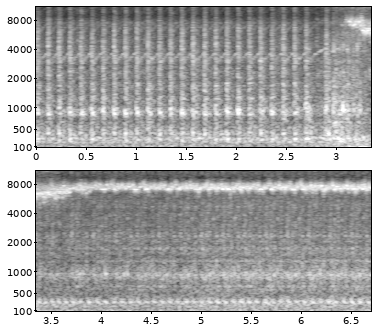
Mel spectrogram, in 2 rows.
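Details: Mercedes Actros MP2 truck diesel: rapid even cranking pulses for about three seconds before it fires and settles to a steady run; hard starting fault.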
